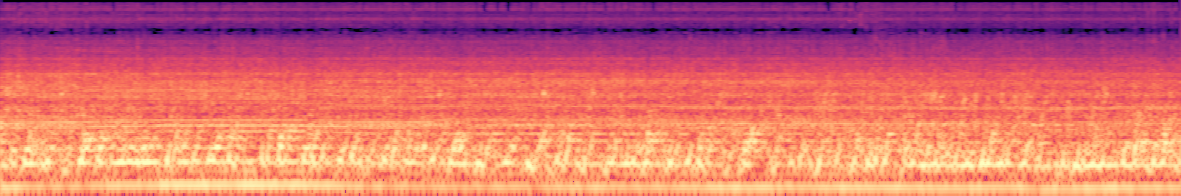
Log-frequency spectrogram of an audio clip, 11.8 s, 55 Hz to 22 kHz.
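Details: 9.9 HP Johnson two-stroke outboard, fresh carb kit and water pump, in a test tank: putters evenly at a low idle near 800 rpm with steady firing and no misses. It dies just under 800; normal idle.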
